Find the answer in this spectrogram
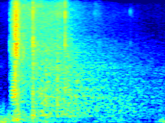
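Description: A single shotgun shot, one sharp crack followed by echoes from the forested hillside that die away over about a second and a half.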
